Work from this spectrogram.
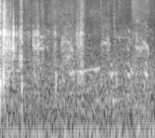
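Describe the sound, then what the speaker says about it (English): A chicken clucks in short, scattered calls amid low outdoor noise on a homestead, fairly faint and with no talk in between. "Don't pull the chicken's feathers."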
